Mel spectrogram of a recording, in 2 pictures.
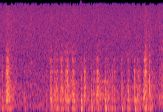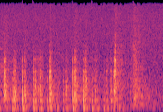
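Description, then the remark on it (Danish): A pen scratches across paper in quick, irregular strokes, writing a signature, a dry scribbling that runs steadily for several seconds with no voices. “Altså, han forfalskede hans skal, underskrift.”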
